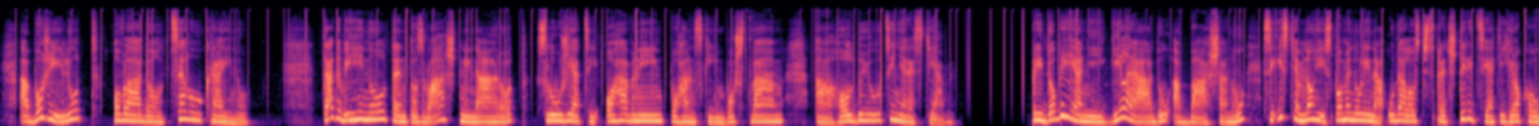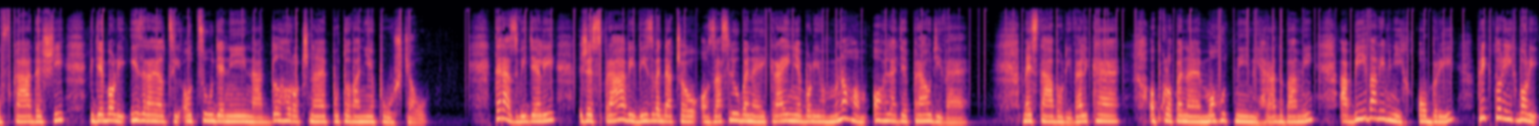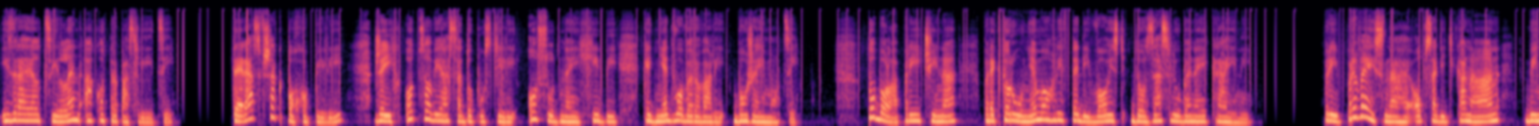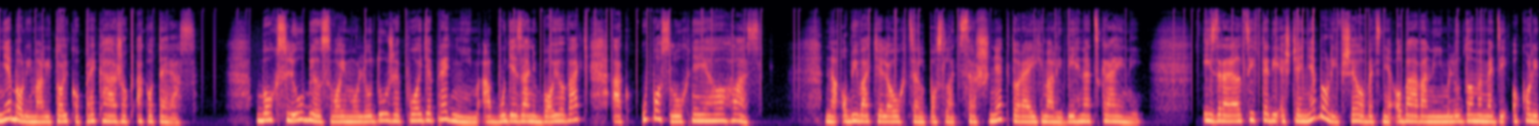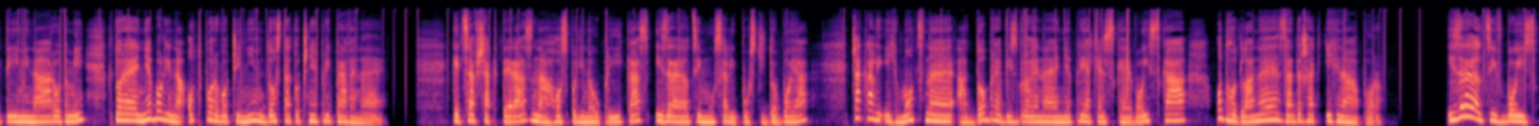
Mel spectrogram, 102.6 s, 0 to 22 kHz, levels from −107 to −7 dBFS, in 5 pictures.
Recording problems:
crackle, like an old record; faint; 20 dB below the speech

